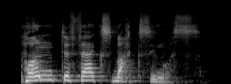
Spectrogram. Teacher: So where did we place our stress accents? On the antepenults, that is, id est, on the third to last syllable.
